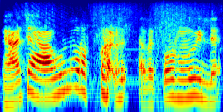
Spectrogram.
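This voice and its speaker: A man's voice: expressive, a little fast. A young man with a Malayali accent giving casual, self-mocking commentary while he plays a horror game. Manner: chatty and self-mocking, admits he scares easily. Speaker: gaming YouTuber. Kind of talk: casual let's-play commentary. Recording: tinny, low-quality mic.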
